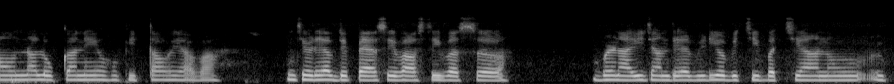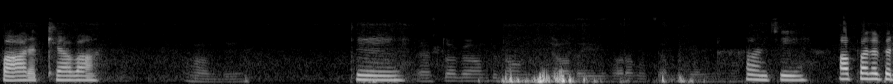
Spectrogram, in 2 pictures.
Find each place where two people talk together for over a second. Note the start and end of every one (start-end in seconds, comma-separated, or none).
none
